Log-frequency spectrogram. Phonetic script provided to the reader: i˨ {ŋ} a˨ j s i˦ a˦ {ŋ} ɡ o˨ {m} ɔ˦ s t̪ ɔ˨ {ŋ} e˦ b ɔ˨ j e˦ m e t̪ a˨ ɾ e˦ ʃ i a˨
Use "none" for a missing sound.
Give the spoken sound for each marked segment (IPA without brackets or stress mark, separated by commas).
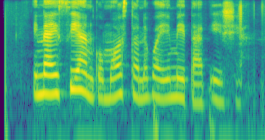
n, n, m, n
